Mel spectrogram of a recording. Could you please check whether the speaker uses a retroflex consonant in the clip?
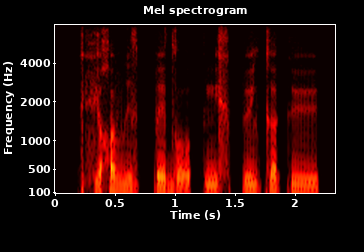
no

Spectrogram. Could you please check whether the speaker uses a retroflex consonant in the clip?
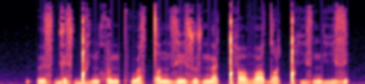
no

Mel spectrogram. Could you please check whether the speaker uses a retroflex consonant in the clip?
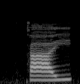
no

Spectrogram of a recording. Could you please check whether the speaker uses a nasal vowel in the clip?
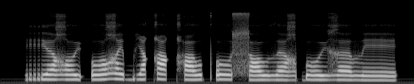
no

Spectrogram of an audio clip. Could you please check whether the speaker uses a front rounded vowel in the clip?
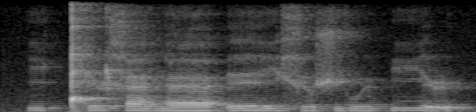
yes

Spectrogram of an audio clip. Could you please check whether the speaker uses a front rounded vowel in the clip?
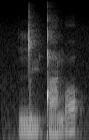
yes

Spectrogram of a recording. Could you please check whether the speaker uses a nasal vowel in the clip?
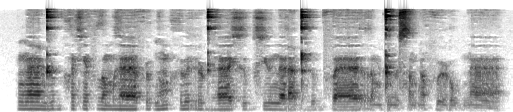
yes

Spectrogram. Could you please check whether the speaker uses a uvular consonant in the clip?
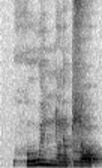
no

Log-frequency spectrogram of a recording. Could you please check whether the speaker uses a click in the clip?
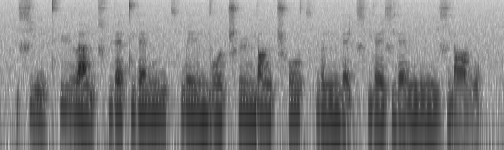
no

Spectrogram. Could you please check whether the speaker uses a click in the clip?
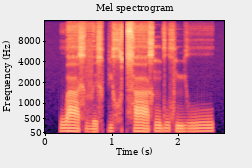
no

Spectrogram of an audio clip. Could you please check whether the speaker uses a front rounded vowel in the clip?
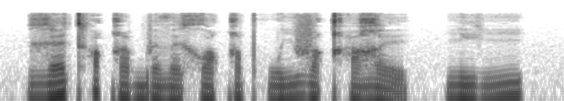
no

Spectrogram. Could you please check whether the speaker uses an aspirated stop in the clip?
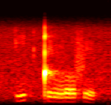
no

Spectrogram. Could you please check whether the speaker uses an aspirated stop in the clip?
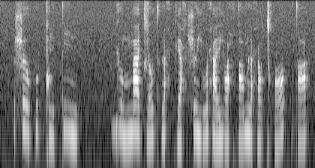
yes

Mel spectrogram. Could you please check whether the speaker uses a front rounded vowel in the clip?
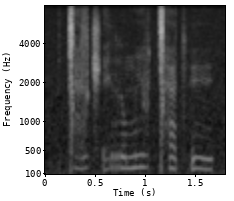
yes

